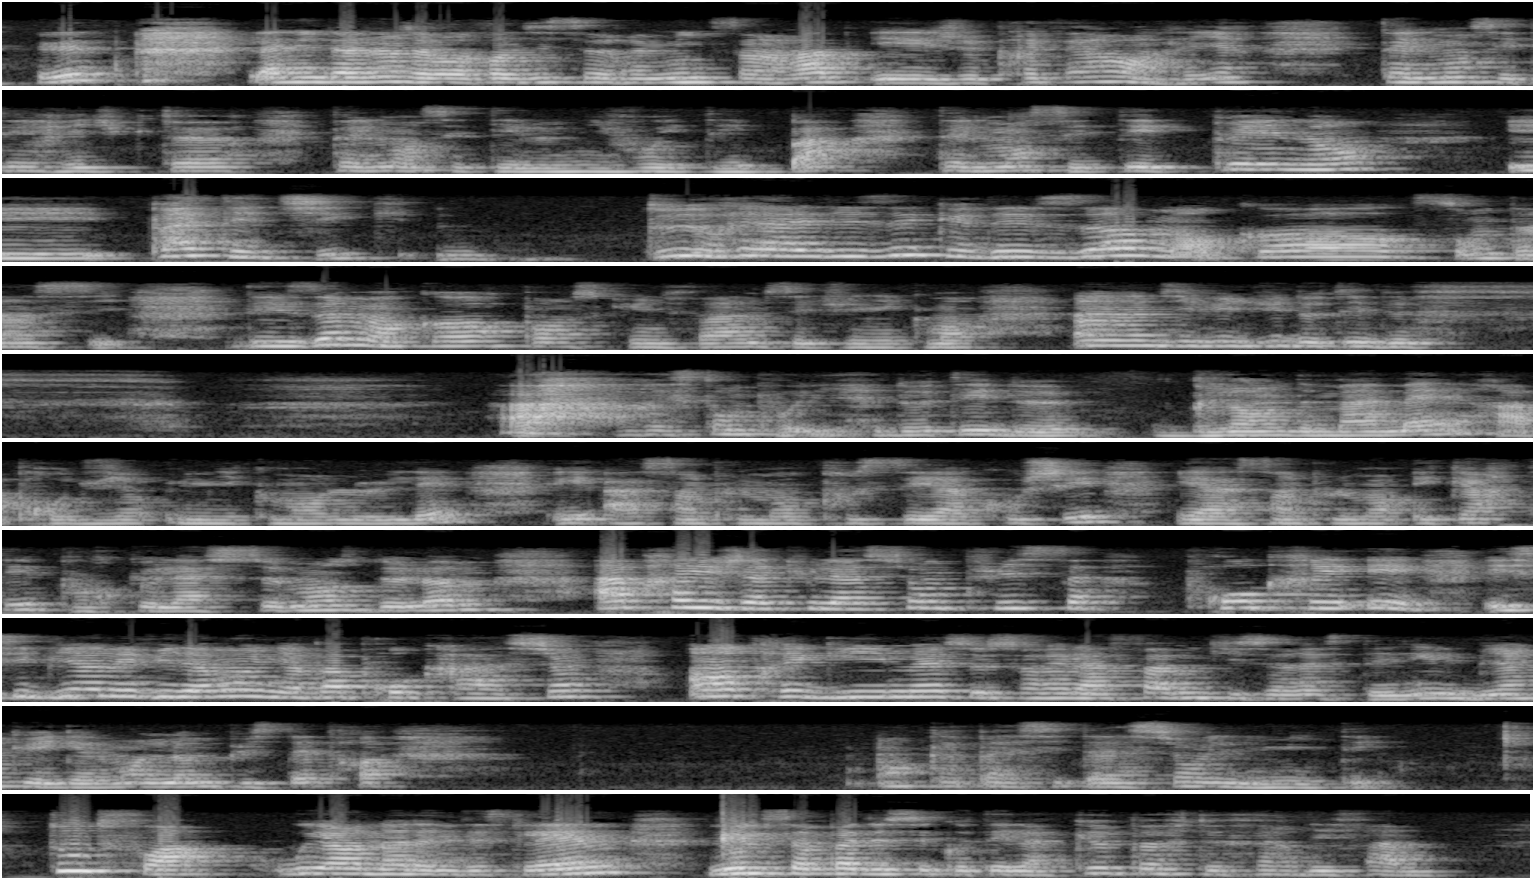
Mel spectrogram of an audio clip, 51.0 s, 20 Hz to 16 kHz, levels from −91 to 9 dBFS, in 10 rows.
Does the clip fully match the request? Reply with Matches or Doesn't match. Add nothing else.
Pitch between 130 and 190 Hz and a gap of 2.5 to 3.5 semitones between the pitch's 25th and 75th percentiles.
Doesn't match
